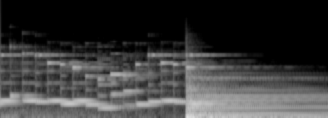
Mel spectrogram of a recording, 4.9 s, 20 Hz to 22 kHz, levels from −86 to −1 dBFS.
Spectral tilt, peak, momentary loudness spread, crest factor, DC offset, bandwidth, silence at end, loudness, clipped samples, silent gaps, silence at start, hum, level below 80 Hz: -8 dB/octave; -2 dBFS; 11 LU; 20 dB; under 0.1%; 6.8 kHz; 0 s; -23 LUFS; under 0.1%; none; 0 s; none; -28 dBFS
